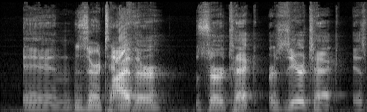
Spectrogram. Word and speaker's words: Zyrtec: eat or burn so is it zero tech like eat or zyrtec like burn keep in mind I was born and raised on the side that won the Civil War and I pronounce it like eat so he pronounced it z ur tech no it's Zyrtec it's zyrtec okay do you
